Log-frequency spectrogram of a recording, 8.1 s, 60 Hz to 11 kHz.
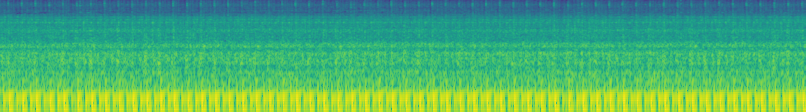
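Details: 1998 Harley-Davidson Road King at a lumpy V-twin idle with a steady knock about twice a second, first suspected as a bad piston rod. The cause was a loose compensator nut in the primary, fixed by cleaning it, adding threadlocker and torquing to 160 ft-lb.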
